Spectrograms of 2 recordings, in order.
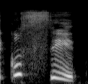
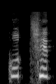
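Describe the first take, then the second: First: Kutsit softened to kussit; simplified kussit pronunciation. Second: Said in the usual way. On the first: Shown as a demonstration. Teacher showing half-tatsama forms to students, simplified kussit. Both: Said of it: "একটু বিকৃতি করে সহজে উচ্চারণের জন্য".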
